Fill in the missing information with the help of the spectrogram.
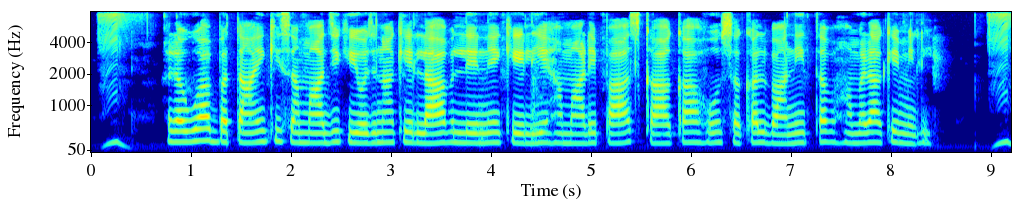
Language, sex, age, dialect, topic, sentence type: Magahi, female, 18-24, Southern, banking, question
